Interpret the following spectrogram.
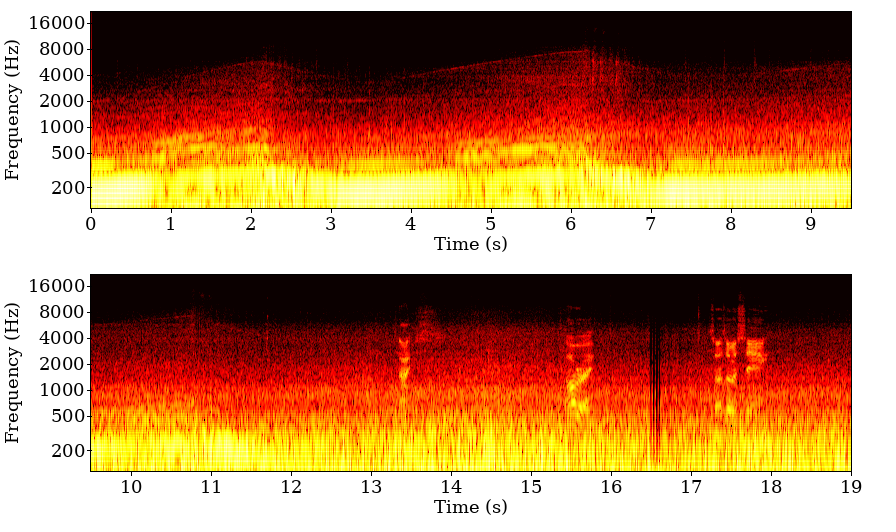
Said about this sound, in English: Let's go up in the RPMs a little bit.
